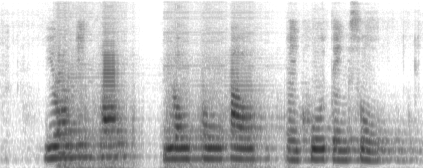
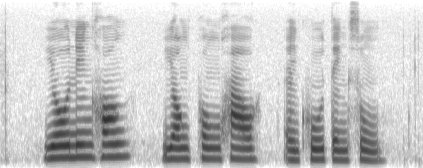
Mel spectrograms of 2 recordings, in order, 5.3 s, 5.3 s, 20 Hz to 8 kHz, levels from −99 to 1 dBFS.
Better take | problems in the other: second | noise reduction (neural separator model SepFormer DNS4)

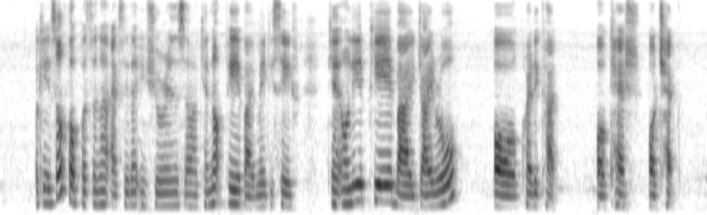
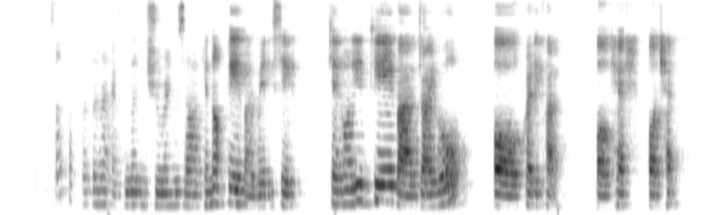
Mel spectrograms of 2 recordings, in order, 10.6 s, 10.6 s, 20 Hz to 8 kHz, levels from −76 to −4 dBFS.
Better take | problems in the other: first | noise reduction (neural mask model DeepFilterNet 3)

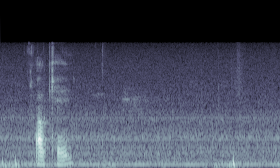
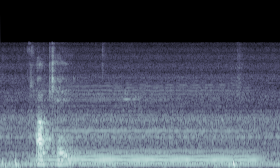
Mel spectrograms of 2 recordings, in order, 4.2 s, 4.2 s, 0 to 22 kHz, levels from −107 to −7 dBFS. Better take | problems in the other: first | background sound (Bowed string instrument); 2 dB below the speech // room echo; dies away in 0.8 s

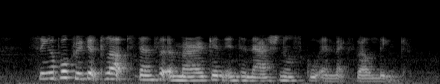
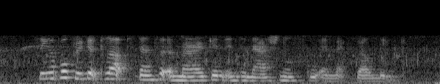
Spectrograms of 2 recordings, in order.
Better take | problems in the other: first | background sound (Rain); 18 dB below the speech

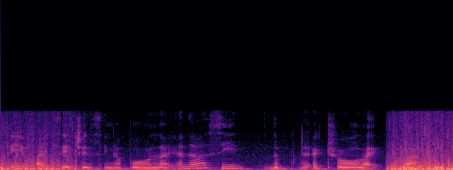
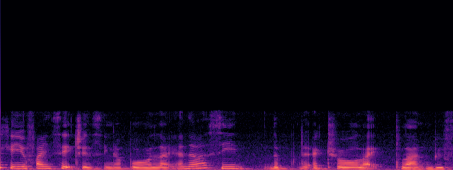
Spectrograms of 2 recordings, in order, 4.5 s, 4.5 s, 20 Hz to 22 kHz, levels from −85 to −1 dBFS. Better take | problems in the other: second | background sound (Bird); 1 dB above the speech

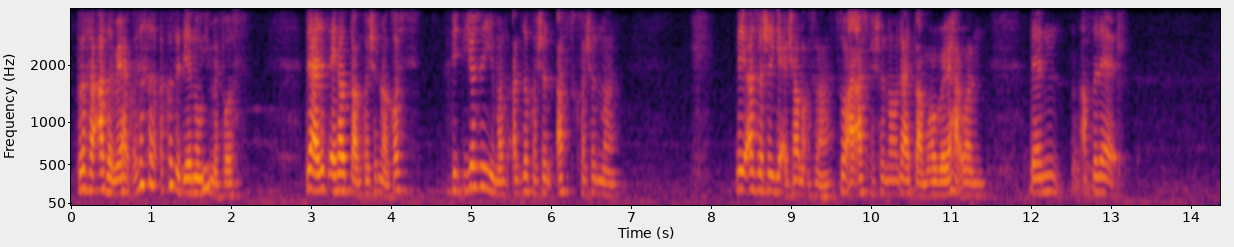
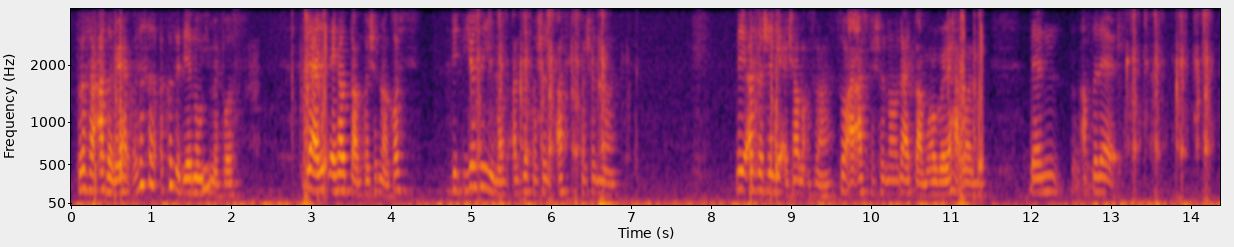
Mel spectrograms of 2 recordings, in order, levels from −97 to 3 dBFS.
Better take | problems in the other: first | background sound (Liquid); 2 dB below the speech

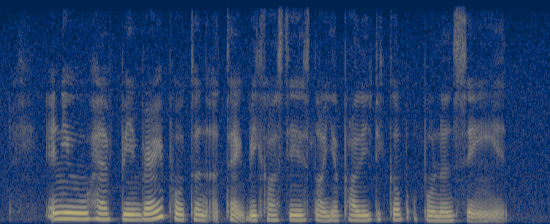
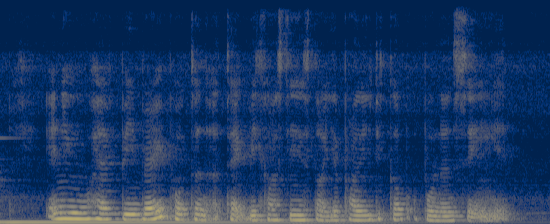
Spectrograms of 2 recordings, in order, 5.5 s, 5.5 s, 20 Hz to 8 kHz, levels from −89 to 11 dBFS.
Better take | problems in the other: first | background sound (Keyboard (musical)); 11 dB below the speech // room echo; dies away in 0.5 s

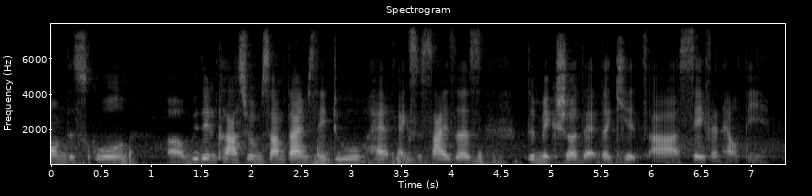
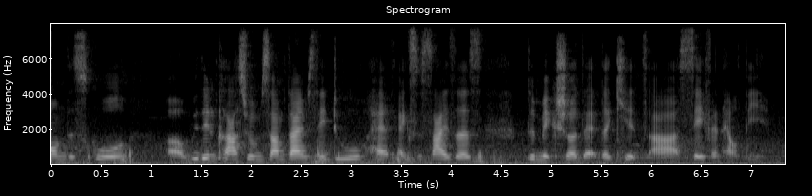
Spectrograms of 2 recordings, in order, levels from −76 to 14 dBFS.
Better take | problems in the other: first | background sound (Subway, metro, underground); 17 dB below the speech

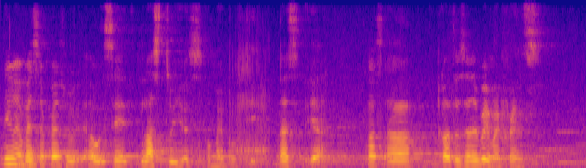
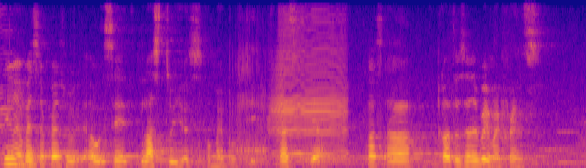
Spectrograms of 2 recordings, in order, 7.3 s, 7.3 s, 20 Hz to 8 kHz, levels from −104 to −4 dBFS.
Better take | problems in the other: first | background sound (Livestock, farm animals, working animals); 17 dB below the speech

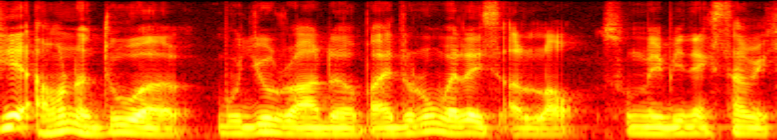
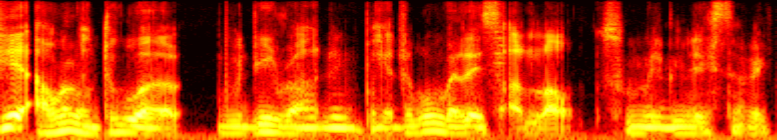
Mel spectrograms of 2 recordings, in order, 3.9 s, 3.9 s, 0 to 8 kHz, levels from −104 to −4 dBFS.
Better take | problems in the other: first | noise reduction (neural diffusion model UNIVERSE++)

